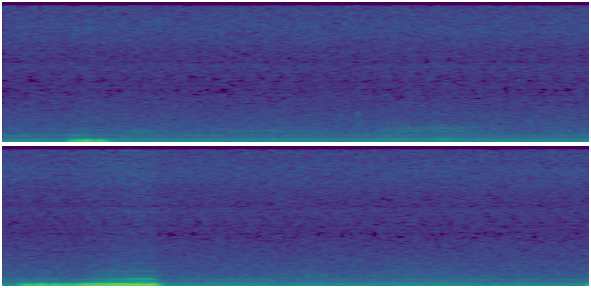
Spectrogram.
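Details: A sleeping cat snores in slow rhythm: a short low rasp, a long pause, then a fuller droning breath near five seconds, and another beginning at the very end.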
